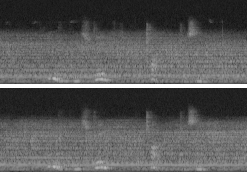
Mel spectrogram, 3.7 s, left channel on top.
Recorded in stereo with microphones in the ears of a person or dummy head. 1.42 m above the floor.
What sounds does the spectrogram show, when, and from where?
0.7 s a woman speaking: 25° right (ahead or behind), 3 m; by 3.2 s centre (ahead or behind), 3.5 m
